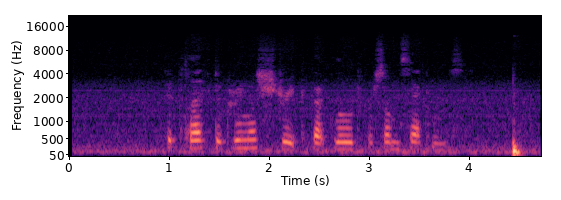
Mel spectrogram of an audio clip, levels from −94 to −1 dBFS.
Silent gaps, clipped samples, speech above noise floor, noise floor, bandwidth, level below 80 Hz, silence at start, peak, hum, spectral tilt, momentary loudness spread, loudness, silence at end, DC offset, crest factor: none; under 0.1%; 20 dB; -53 dBFS; 8.2 kHz; -50 dBFS; 0.8 s; -6 dBFS; none; -9 dB/octave; 24 LU; -31 LUFS; 0.05 s; under 0.1%; 26 dB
